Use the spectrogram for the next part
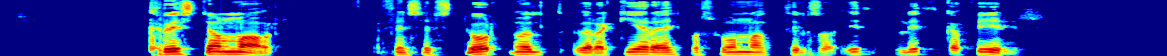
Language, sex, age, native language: Icelandic, male, 20-29, Icelandic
